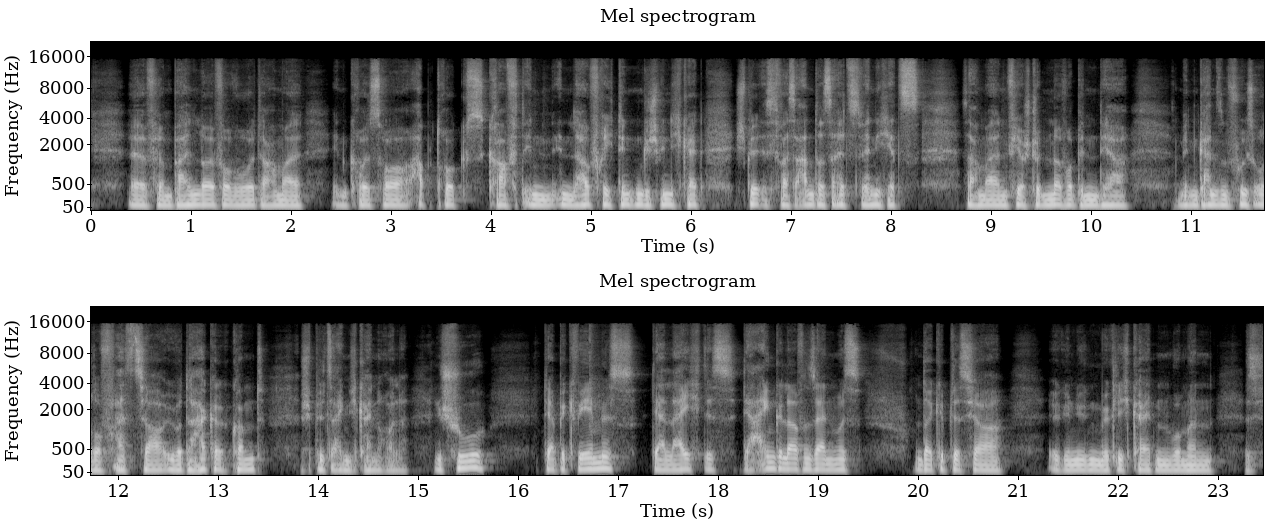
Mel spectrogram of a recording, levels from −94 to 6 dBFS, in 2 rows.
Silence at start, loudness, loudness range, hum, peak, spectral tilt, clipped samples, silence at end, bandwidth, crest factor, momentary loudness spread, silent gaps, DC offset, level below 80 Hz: 0 s; -18 LUFS; 2 LU; none; 0 dBFS; -5.5 dB/octave; under 0.1%; 0 s; 15.5 kHz; 16 dB; 9 LU; none; under 0.1%; -28 dBFS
